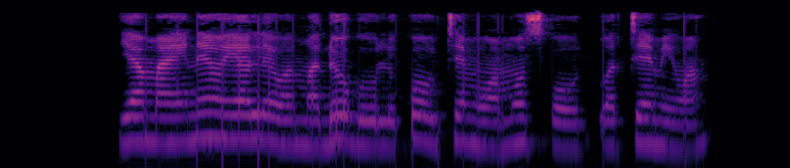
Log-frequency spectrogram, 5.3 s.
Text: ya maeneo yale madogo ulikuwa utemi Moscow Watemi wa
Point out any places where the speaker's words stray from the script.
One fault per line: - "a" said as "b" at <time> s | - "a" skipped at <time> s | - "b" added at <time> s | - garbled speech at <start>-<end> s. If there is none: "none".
- "wa" added at 3.2 s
